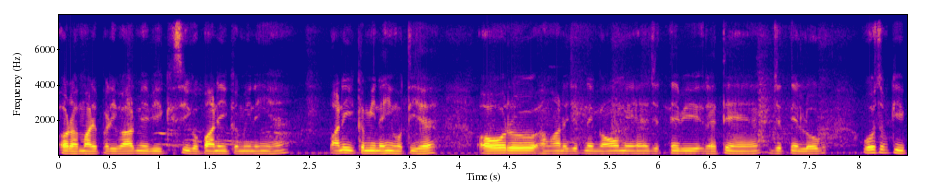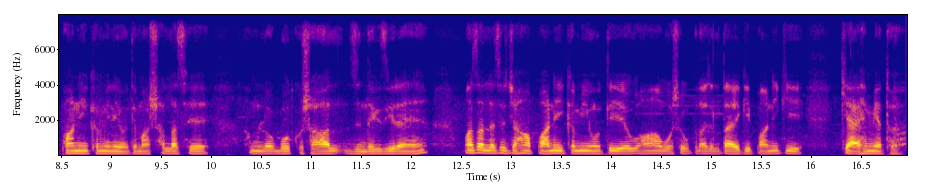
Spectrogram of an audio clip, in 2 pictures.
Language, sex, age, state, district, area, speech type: Urdu, male, 18-30, Bihar, Supaul, rural, spontaneous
